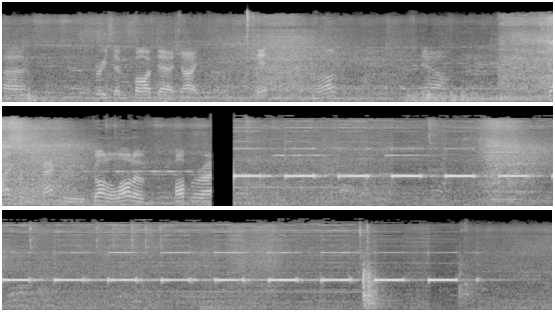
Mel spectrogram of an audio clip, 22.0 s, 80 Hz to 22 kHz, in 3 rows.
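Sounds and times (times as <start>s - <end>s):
warning alarm beeping: 9.2s - 21.3s.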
